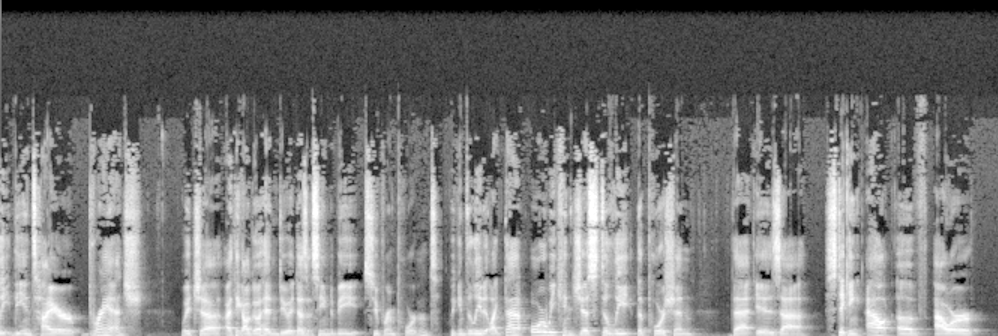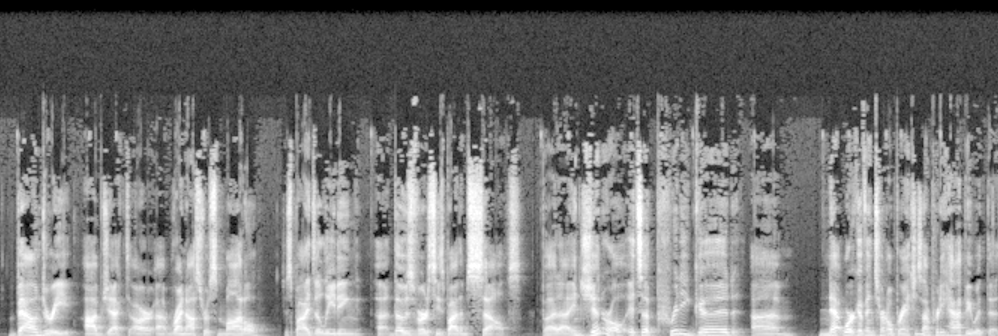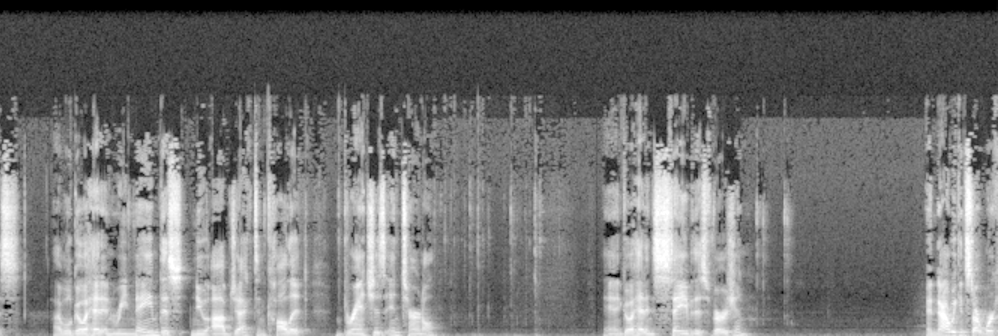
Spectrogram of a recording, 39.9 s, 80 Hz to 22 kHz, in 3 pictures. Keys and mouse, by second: 0.4 ctrl+l, 1.4 middle click, 2.6 z, 5.7 x, 7.4 ctrl+z, 8.4-9.9 drag, 13.0 middle click, 17.0 middle click, 17.2 x, 18.9-20.4 middle drag, 21.1-24.6 middle drag, 26.3 z, 26.9 Tab, 28.9-32.6 drag, 38.3 ctrl+shift+s, 38.3 click.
